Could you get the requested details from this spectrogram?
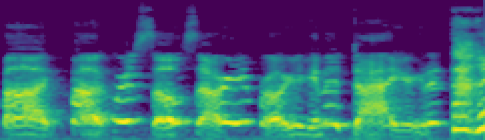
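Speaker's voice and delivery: very high, tearful, panicky sobbing. Speaker retells apologizing to a friend they could not untie, acting out panicked low-key crying. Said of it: "we start like low-key crying".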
